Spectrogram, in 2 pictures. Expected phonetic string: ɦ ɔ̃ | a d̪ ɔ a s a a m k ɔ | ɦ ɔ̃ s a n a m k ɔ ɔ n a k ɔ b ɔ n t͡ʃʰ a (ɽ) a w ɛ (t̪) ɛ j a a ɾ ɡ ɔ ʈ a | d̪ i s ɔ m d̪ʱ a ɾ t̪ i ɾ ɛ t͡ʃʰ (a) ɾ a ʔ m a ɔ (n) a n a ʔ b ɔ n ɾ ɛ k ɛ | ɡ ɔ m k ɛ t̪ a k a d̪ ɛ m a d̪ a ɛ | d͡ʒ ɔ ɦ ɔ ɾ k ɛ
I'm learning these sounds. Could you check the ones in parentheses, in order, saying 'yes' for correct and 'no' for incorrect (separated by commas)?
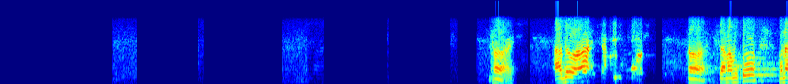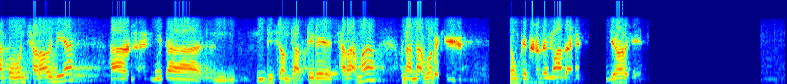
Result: no, no, yes, yes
